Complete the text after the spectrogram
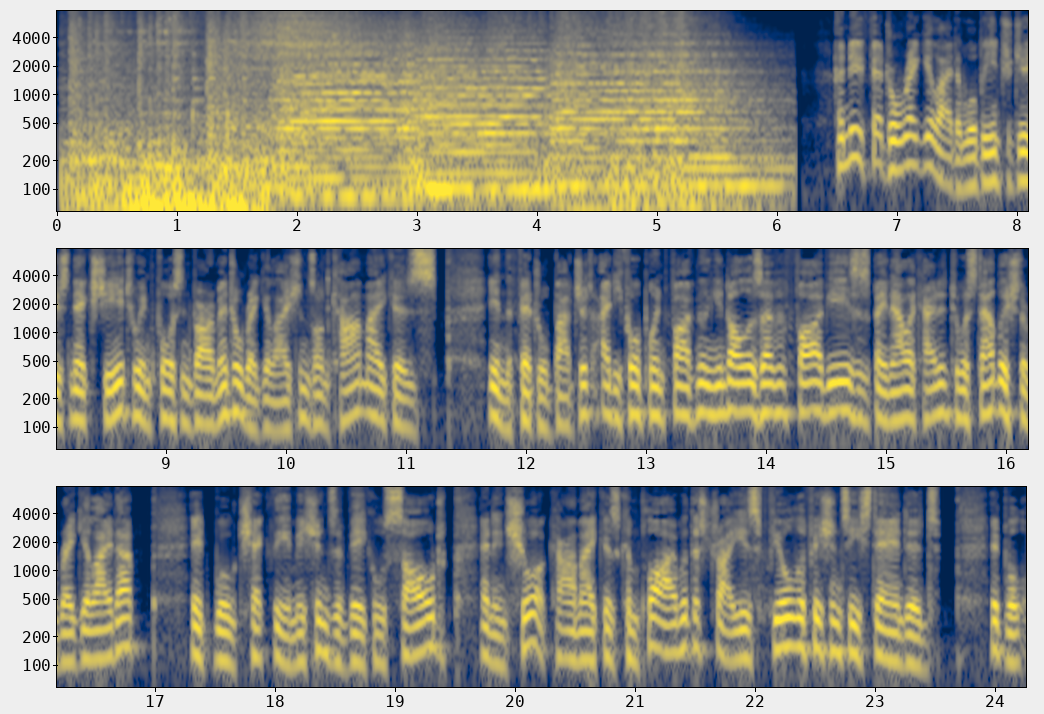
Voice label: english; New federal regulator for environmental standards for vehicles; SBS News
